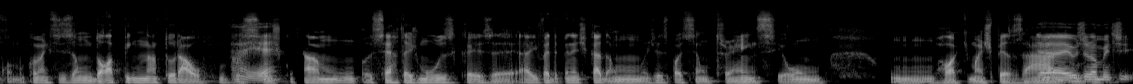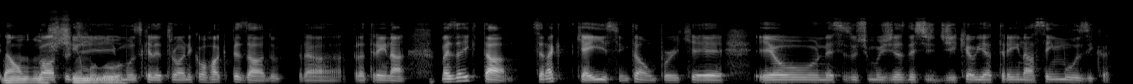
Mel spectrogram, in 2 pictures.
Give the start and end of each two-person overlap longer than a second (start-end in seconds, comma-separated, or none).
10.4-12.6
